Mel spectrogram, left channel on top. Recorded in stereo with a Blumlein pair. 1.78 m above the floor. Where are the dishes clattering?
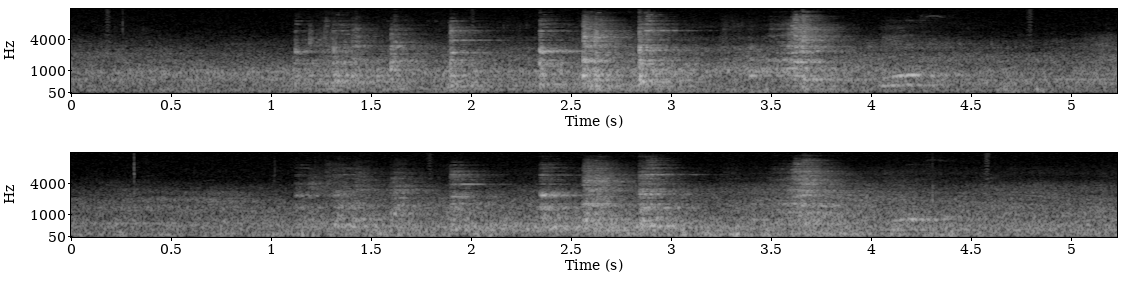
60° left, 3.5 m.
